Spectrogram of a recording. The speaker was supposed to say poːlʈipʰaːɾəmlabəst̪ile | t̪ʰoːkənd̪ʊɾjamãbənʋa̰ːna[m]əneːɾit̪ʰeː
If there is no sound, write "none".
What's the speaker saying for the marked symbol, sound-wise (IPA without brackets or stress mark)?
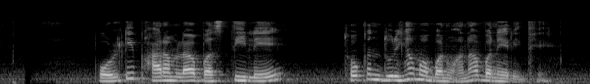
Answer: b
